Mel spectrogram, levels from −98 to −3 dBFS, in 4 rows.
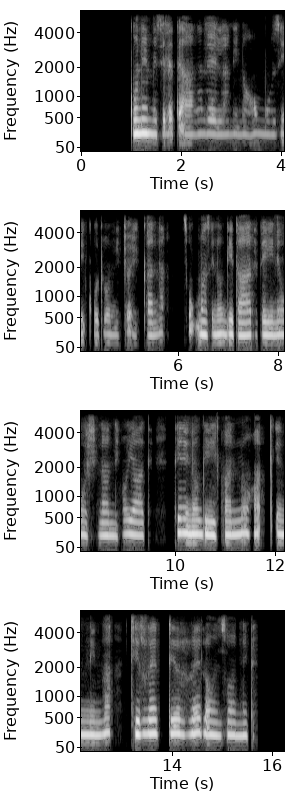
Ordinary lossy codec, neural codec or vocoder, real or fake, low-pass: AAC, 32 kbps; codec, 44.1 kHz, 7.8 kbps, Pupu-Codec; fake; 5.4 kHz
